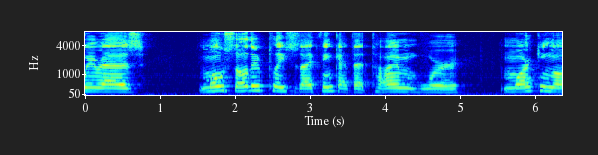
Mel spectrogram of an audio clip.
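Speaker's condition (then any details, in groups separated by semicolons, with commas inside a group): Cerebral palsy, mixed, mild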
